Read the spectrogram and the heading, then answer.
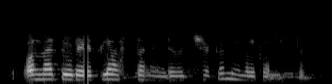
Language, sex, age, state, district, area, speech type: Telugu, female, 18-30, Andhra Pradesh, Anakapalli, urban, conversation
